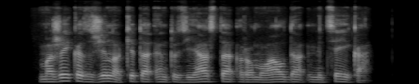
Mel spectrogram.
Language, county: Lithuanian, Vilnius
